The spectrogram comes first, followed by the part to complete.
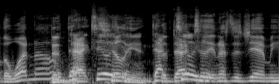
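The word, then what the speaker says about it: dactylion: okay so the word of the day is datian datian D datian is spelled d a c t y l i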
